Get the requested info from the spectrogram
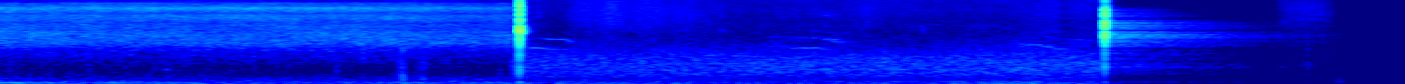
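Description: Two sharp finger snaps, about three seconds in and near the end, each switching a steady background ambience: first a city-street hum with low traffic rumble, then an outdoor ambience with a few faint bird chirps, which fades out after the second snap.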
